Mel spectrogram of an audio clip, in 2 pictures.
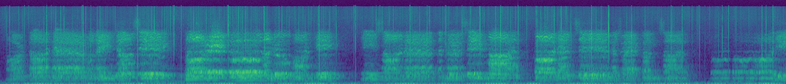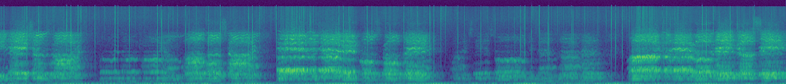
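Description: All-female choir singing a Christmas carol, played from an old mono vinyl LP. The singing begins just after the record's lead-in hiss and comes in phrases with short breaths between them, over surface clicks and a steady low hum.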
